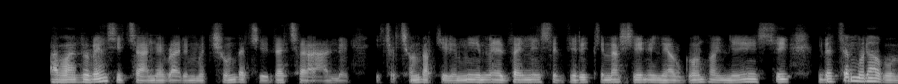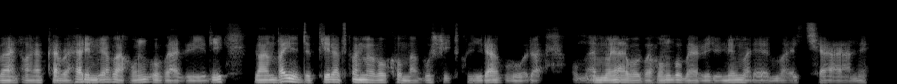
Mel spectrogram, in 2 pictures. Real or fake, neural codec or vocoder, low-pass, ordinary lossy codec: fake; codec, 16 kHz in and 24 kHz out, 0.6 kbps, FireRedTTS-2 codec; 7.2 kHz; AAC, 48 kbps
